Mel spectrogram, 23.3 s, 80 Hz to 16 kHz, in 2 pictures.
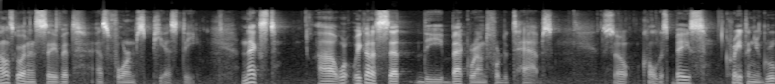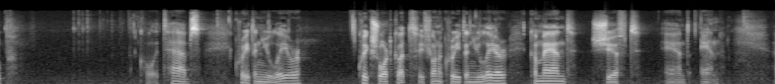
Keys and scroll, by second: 9.7 Return, 13.6 Return.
